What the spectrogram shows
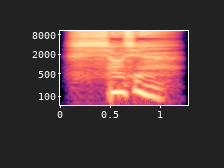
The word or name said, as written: xiang1 xin4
